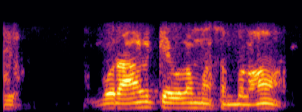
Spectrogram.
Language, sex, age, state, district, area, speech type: Tamil, male, 30-45, Tamil Nadu, Tiruvarur, rural, conversation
